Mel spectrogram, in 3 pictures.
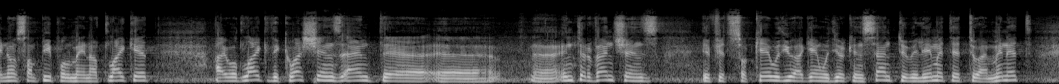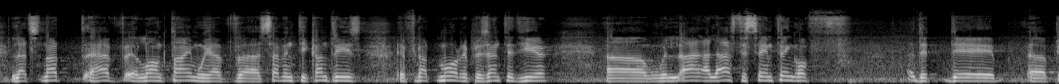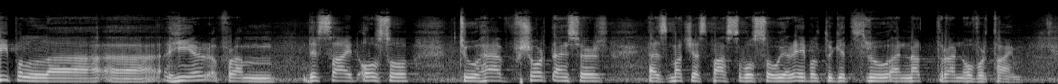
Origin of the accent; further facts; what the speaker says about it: Lebanon; for those who do not yet know me. I'm from Lebanon.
